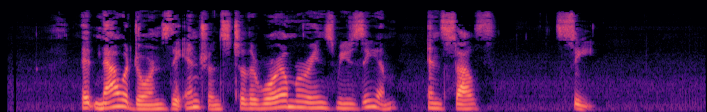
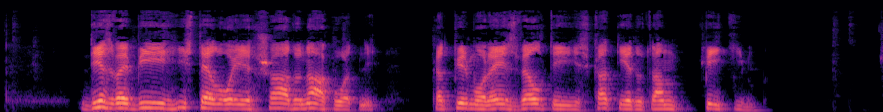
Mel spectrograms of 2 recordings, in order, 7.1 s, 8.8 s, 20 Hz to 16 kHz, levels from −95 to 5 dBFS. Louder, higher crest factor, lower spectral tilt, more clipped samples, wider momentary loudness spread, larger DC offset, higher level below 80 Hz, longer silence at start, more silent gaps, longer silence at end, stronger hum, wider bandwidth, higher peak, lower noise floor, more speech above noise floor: first, -22 LUFS vs -25 LUFS; about the same, 20 dB vs 22 dB; about the same, -4.5 dB/octave vs -5.5 dB/octave; neither; first, 16 LU vs 11 LU; neither; about the same, -66 dBFS vs -62 dBFS; about the same, 0.8 s vs 0.8 s; second, none vs 4.20-4.24 s; second, 1.15 s vs 1.3 s; neither; about the same, 11.5 kHz vs 11.5 kHz; about the same, -4 dBFS vs -4 dBFS; second, -60 dBFS vs -72 dBFS; second, 39 dB vs 47 dB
